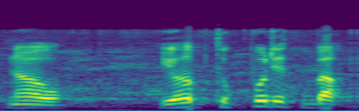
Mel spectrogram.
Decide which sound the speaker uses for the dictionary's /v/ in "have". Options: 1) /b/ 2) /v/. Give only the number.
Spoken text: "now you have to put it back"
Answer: 1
